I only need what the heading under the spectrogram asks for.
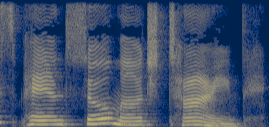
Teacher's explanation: essa consoante oclusiva do final aí, que pode ser D ou T, não fica marcadinha, a gente não consegue ter certeza somente pelo som.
